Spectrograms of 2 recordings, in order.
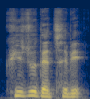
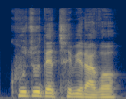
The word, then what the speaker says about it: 귀주대첩: 그러나이 단어도 논쟁거리가 됩니다 귀주 대첩이 아니라 구주 대첩이 해야 한다는 것이지요 저도 구주 대첩이 옳다고 주장합니다 지금 한자가 나와 있는데이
